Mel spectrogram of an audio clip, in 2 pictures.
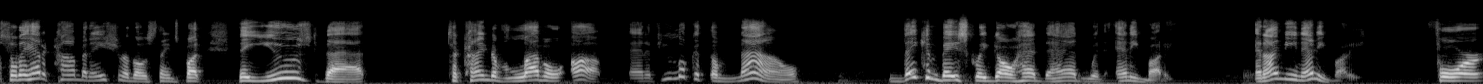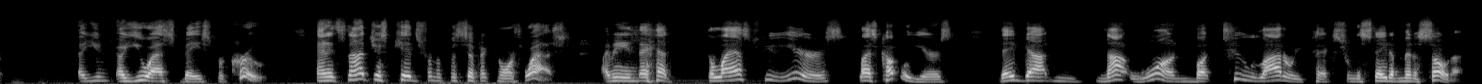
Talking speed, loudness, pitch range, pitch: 160 wpm, -22 LUFS, 145-200 Hz, 170 Hz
